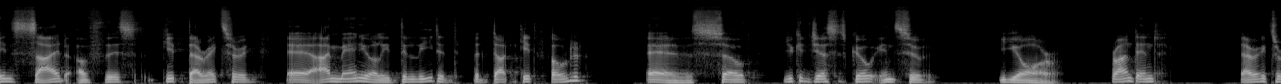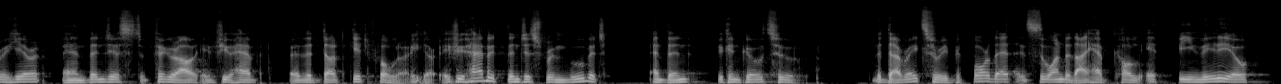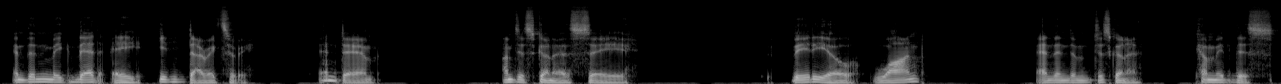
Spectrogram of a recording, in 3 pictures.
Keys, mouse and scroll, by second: 31.3 click, 32.7-34.2 typing, 35.8 click, 36.9 click.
